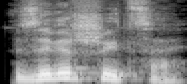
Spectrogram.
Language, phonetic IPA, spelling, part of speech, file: Russian, [zəvʲɪrˈʂɨt͡sːə], завершиться, verb, Ru-завершиться.ogg
- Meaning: 1. to end, to come to an end 2. passive of заверши́ть (zaveršítʹ)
